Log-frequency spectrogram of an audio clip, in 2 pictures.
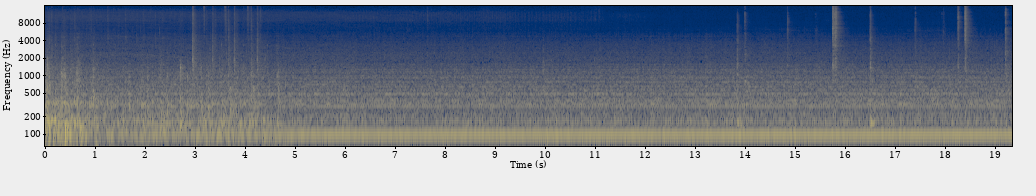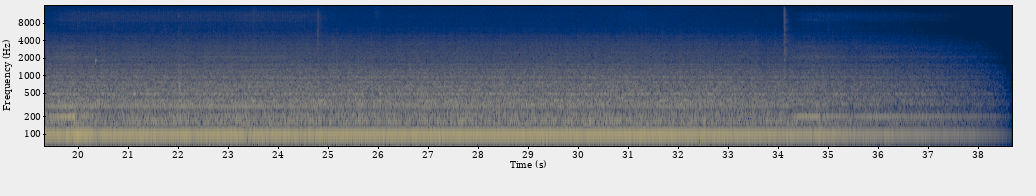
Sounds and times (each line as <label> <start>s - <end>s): Washing mashine, centrifugue 0.0s - 13.8s
Washing mashine, centrifugue 17.0s - 27.8s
